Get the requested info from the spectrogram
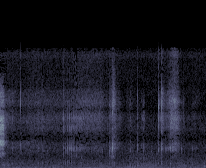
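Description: Faint rubbing and scraping of a ferro rod being pushed into a snug leather holder. There are three short scrapes, about a second in, two seconds in and near the end, over near silence.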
